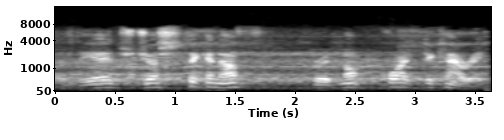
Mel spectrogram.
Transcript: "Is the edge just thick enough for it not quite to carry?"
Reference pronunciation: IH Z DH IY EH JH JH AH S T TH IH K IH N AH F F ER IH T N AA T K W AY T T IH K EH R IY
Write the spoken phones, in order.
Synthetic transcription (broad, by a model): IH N DH IY EH JH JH AH S TH IH K IH N AH F F ER IH T N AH T K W AY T T IH K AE R IY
